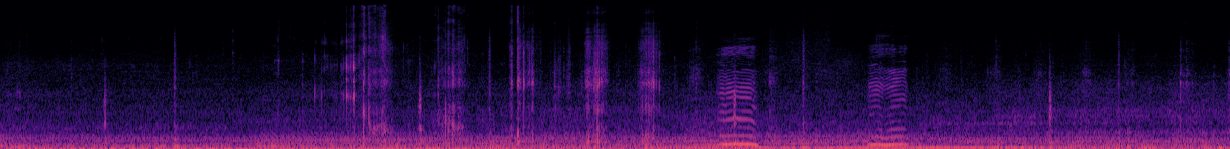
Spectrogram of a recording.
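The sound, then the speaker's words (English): Crunching of Snyder's honey mustard and onion pretzel chunks: a series of sharp, crisp bites and crackles around the middle, then chewing, heard over a steady low engine-like hum with a few brief voiced sounds. “Such a satisfying crunch.”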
